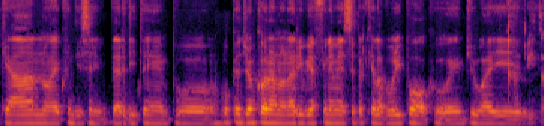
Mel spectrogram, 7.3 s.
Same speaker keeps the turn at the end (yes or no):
no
